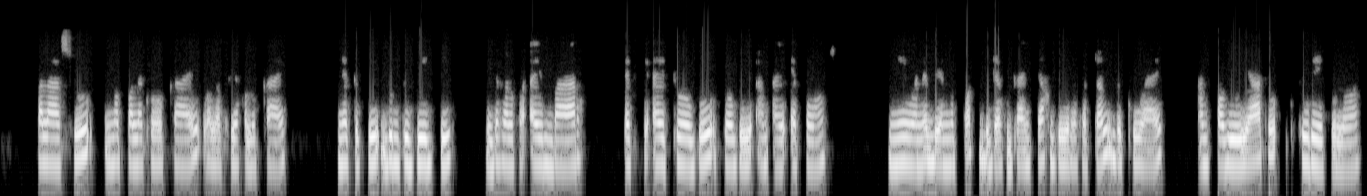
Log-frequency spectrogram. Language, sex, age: Wolof, female, 36-49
